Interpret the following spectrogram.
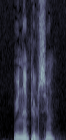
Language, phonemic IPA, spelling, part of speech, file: French, /ɛ̃.pyl.sjɔ̃/, impulsion, noun, Fr-impulsion.ogg
- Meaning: 1. impulse 2. impulsion, drive, impetus 3. electric pulse, momentum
